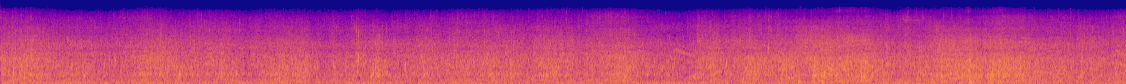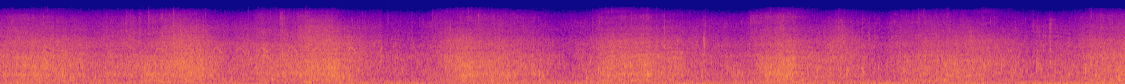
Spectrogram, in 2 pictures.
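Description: Small waves washing against the shore in slow swells every couple of seconds, with wind on the microphone, over a low hum that pulses about once a second.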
